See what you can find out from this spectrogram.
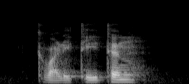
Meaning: plural of Qualität
- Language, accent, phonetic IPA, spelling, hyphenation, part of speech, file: German, Austria, [ˌkvaliˈtɛːtn̩], Qualitäten, Qua‧li‧tä‧ten, noun, De-at-Qualitäten.ogg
